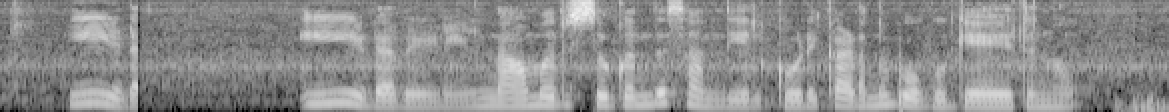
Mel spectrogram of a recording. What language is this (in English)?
Malayalam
